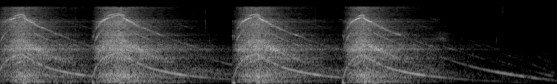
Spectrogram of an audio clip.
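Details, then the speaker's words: Dyson cordless stick vacuum on max suction: motor whines up, then cuts out and spins down four times about a second apart, quitting after 30 seconds to a minute; pulsing cut-out, owner suspects low battery charge or a nozzle blockage. "But if your Dyson sounds like this on max suction, and it won't work after maybe 30 seconds or 1 minute,"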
